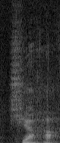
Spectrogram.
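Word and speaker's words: שָׁחָה: Ang pangunahing salitang hebreo para sa pagsamba ay siya sh a c a h na ang bigkas ay shaha shaha nangangahulugang yumuko bow down o humarap sa lupa na nagpapakita ng saloobin ng pagkamangha at pagsuko.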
